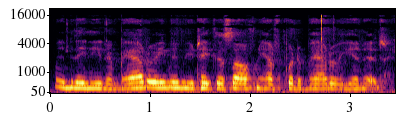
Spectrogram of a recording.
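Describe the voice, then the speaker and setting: An older woman casually showing off her shopping haul at home, chatty and rambling with soft laughs and many ums, a little congested. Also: fairly high pitch, fairly even intonation, fast. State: slightly congested, clearing throat. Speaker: haul vlogger. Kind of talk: casual haul show-and-tell. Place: living room at home, indoors.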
